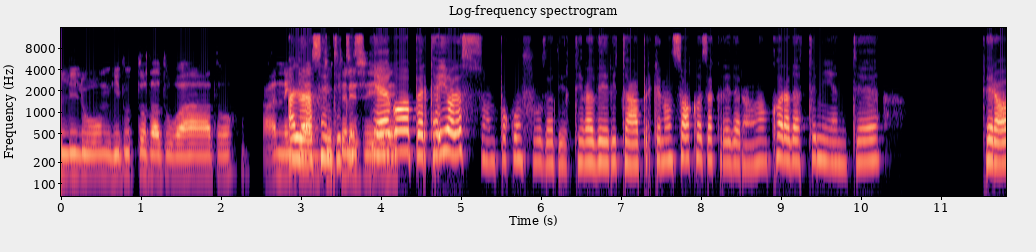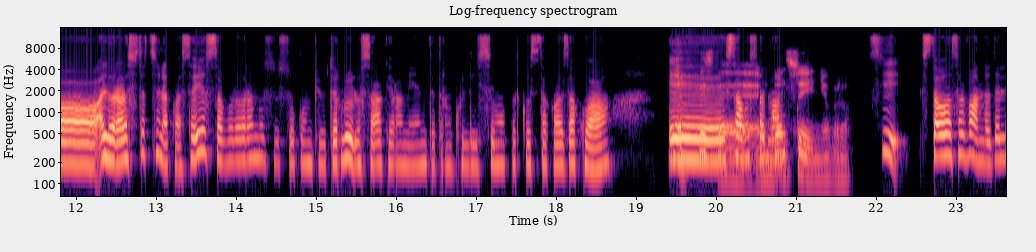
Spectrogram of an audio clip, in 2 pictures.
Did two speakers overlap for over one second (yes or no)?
yes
